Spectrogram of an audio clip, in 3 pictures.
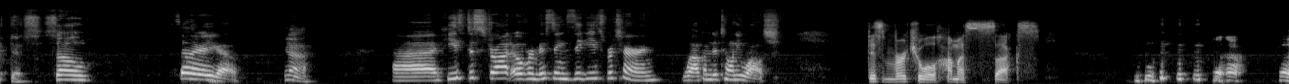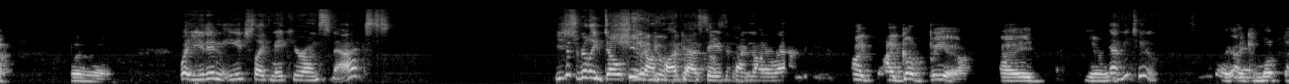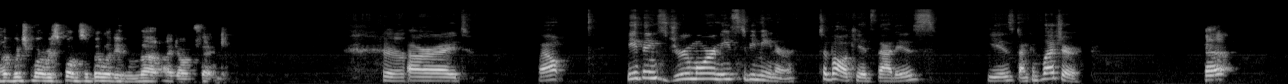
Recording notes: The gang is all here but separately as they record from their personal abodes.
